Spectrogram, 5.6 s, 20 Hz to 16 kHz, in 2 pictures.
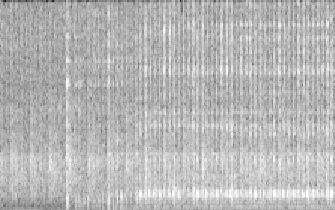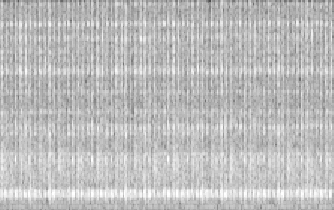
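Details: Dacia Sandero, Renault D4F 1.2 petrol, recorded via a recorder and headphones at idle: sharp regular metallic knock about three per second; loud engine knocking, low oil and possibly a spun bearing suspected, unconfirmed.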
